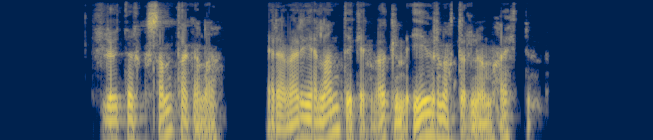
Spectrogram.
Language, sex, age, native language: Icelandic, male, 40-49, Icelandic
